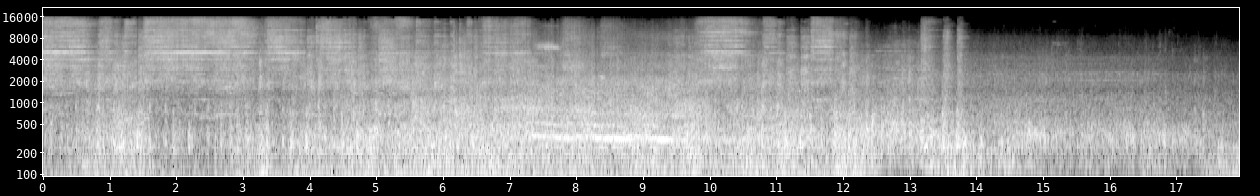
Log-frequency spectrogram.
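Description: Container wagons of a freight train rolling past, with steady wheel-on-rail noise and high-pitched wheel squeal. About halfway through a local electric train passes close by on the nearer track, and after about fourteen seconds the noise fades as both trains move away.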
